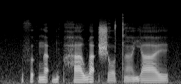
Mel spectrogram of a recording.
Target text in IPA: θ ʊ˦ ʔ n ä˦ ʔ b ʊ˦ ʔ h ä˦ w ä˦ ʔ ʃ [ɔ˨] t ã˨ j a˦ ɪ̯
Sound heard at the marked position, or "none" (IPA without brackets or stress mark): ɔ˨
